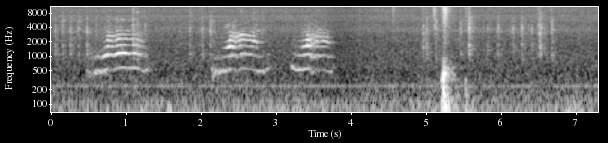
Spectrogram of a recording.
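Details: Male cat indoors, upset when someone gets between him and the camera, gives three short rising-falling meows about a second apart, followed by a sharp knock and faint keyboard clicks, with a steady low hum.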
